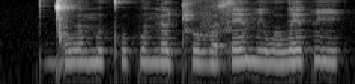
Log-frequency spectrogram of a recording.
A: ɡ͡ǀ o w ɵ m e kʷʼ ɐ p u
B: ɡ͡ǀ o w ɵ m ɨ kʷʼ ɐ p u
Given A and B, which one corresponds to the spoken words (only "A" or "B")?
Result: B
